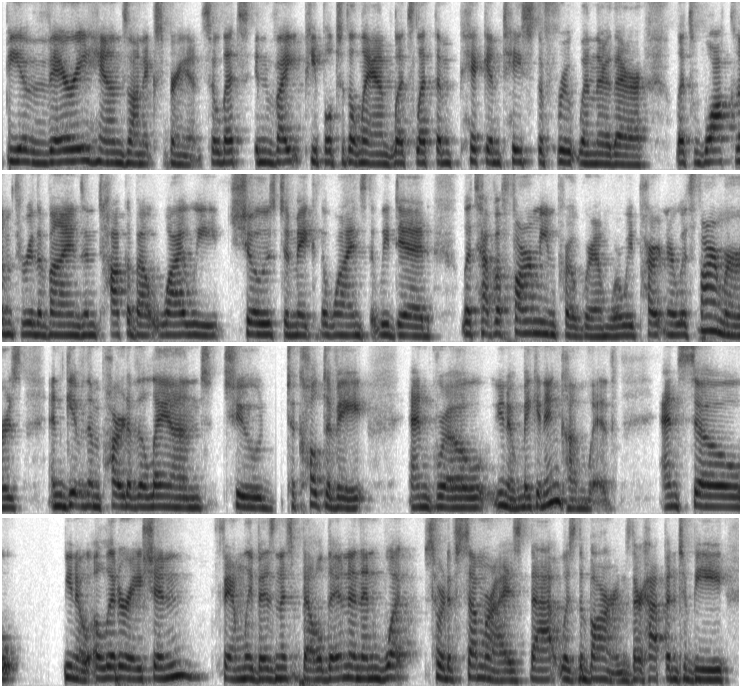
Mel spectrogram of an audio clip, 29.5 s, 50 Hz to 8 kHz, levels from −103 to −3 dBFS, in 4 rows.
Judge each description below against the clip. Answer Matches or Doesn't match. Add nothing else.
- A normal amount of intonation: Doesn't match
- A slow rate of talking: Doesn't match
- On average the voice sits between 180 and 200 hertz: Matches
